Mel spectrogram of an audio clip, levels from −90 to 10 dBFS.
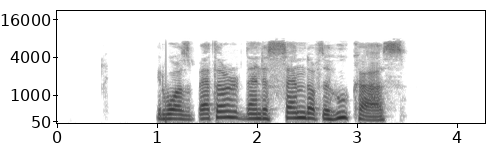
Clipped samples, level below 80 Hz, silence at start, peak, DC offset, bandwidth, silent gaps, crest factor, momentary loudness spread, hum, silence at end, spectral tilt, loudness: under 0.1%; -54 dBFS; 1 s; -2 dBFS; under 0.1%; 7.6 kHz; none; 16 dB; 10 LU; none; 0.85 s; -6.5 dB/octave; -17 LUFS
